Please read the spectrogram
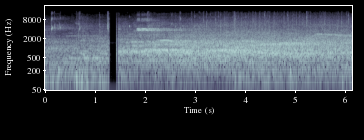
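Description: Basketball game sound in an arena: a ball bouncing on the hardwood court, a few short high sneaker squeaks, and the voices of the crowd in the hall. The sound cuts out completely for a split second about a second in.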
